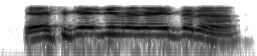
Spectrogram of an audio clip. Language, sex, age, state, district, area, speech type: Kannada, male, 45-60, Karnataka, Uttara Kannada, rural, conversation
